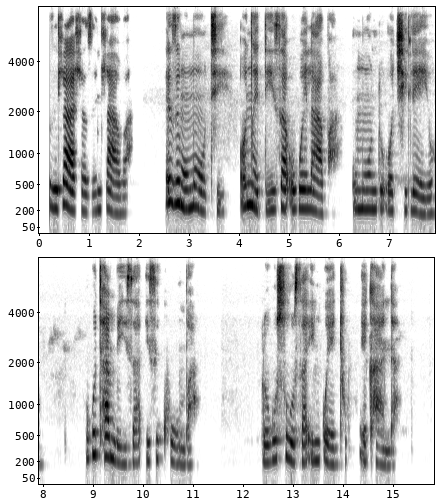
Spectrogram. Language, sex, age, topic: North Ndebele, female, 25-35, health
